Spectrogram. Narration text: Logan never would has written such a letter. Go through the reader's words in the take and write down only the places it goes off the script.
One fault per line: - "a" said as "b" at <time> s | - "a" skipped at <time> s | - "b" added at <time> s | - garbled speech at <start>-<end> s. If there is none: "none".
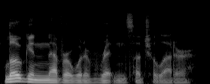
- "has" said as "have" at 0.8 s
